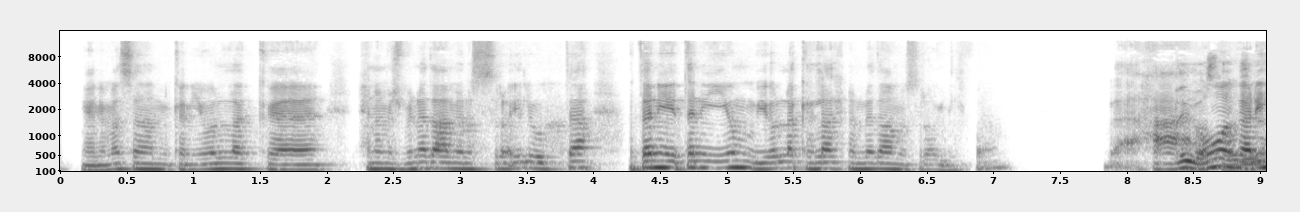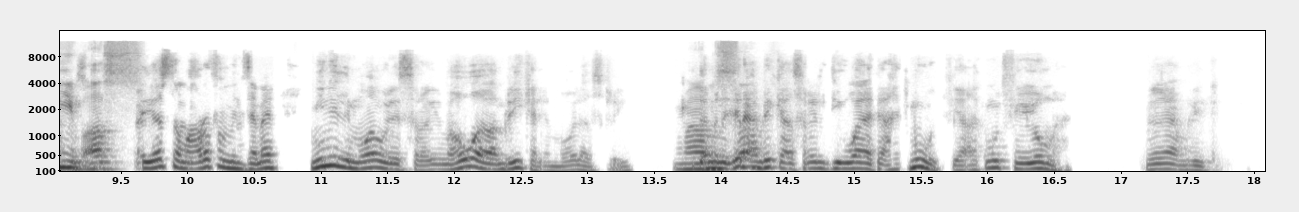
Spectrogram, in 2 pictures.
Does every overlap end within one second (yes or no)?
no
